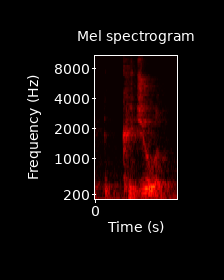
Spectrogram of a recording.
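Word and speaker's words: Kajol: really well get I I know how to pronounce it kajul kajul kajul I heard that come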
